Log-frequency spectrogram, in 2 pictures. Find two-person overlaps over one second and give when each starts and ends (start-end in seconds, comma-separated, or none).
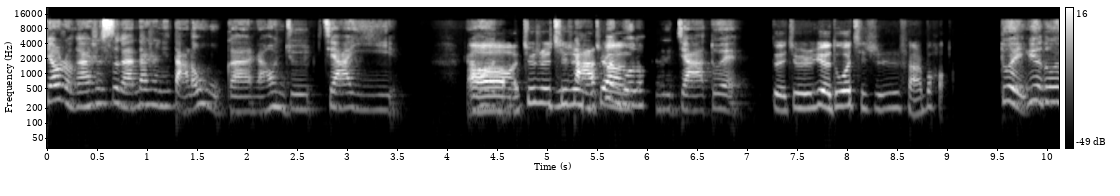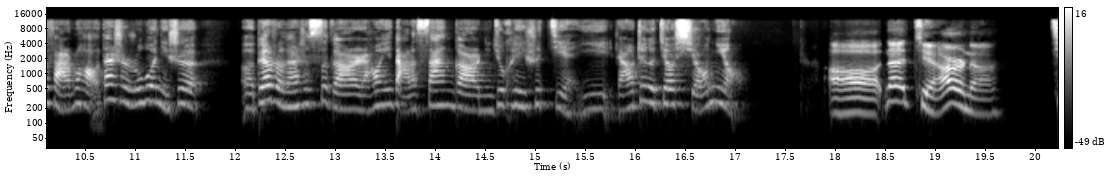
4.2-5.9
